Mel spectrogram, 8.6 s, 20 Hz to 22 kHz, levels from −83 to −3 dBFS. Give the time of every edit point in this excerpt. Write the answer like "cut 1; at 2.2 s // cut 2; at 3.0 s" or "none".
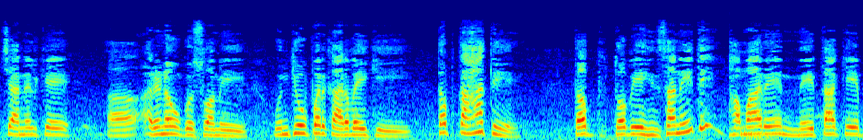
cut 1; at 7.3 s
